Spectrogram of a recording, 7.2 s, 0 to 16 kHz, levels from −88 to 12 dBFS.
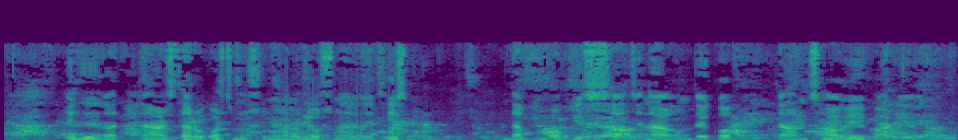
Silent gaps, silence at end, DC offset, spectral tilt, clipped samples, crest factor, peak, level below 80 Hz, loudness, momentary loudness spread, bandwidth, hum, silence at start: none; 0 s; under 0.1%; -3.5 dB/octave; under 0.1%; 18 dB; -6 dBFS; -54 dBFS; -22 LUFS; 8 LU; 12 kHz; none; 0.05 s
